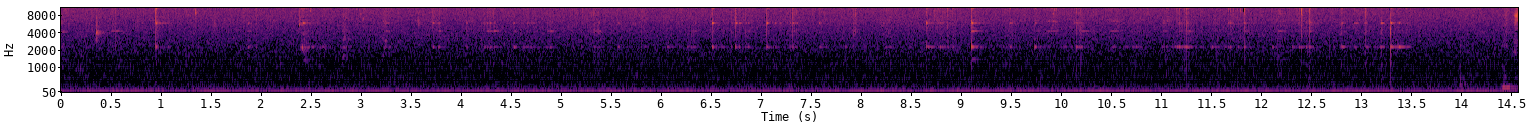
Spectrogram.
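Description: An empty, stemmed, patterned cut-crystal wine goblet is held in the hands and tapped with long fingernails, giving quiet chiming clinks that ring briefly near 2.3 kHz. The clinks sound over a steady low hum.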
